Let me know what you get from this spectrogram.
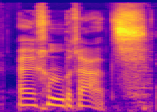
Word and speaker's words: EigenDraads: So I'm really happy to have Hilde here from, I'm going to try and pronounce it, Eigendraads? – Eigendraads. – Almost.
